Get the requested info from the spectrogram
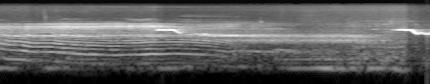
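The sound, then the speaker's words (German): A sustained, wavering whistled melody with gliding pitch, punctuated by a couple of short bright chirps like a songbird, fairly loud with no talking. “Und ein Vöglein pfeift mir ein Lied.”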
